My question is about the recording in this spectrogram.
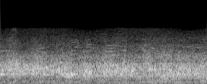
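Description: Steady roar of jet engines from a four-jet formation in flight.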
